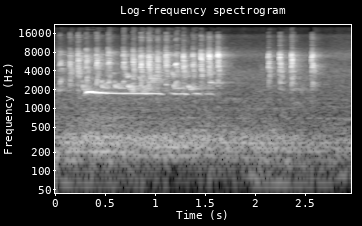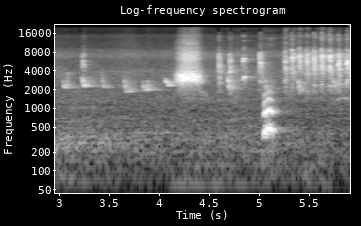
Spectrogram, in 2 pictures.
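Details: White-rumped shama singing fast series of high chips and a thin level whistle, then descending slurred notes, a burst of rushing noise and a closing run of quick chirps.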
